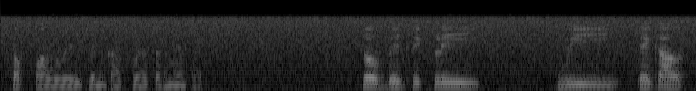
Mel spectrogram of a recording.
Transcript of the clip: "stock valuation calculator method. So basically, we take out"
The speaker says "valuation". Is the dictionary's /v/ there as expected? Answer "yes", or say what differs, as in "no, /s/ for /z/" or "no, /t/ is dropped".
no, /f/ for /v/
